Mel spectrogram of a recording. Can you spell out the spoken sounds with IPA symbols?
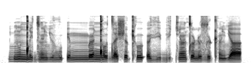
ʎ ũ ŋ͡ǃ i d͡z œ̃ ʎ ʏ v u ʔ e mː œ ŋ͡ǃ o d a ʃ a ʈʰ ʊ ʔ œ vʲ e bʲ a c œ̃ t ɔ ɳ ʊ z ʊ ʈʰ œ̃ ʎ a

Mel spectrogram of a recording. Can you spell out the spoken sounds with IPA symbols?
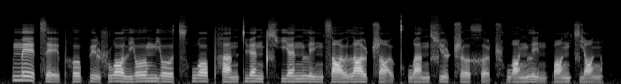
m e˥˩ ɪ̯ t͡s ḛ˨˩ ɪ̯ pʰ o˦ ʊ̯ p y̰˨˩ ʂ w ɔ˥˩ l j o˥ ʊ̯ m j o˧˥ ʊ̯ t͡sʰ w ɔ˥ pʰ a˧˥ n t̪ ɥ ɛ˥˩ n t͡ɕʰ j ɛ˥ n l i˧˥ ŋ s ɑ˧˥ ʊ̯ l ɑ˥˩ ʊ̯ ʈ͡ʂ ɑ̰˨˩ ʊ̯ kʰ w a˧˥ n ɕ y˧˥ ʈ͡ʂ ɤ˧˥ x ɤ̰˨˩ ʈ͡ʂʰ w ɑ˧˥ ŋ l ḭ˨˩ n p ɑ˥ ŋ t͡ɕ j ɑ˥˩ ŋ

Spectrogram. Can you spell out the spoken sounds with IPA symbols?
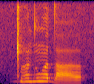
ɡ͡ǁ ə̃˥ d ũ˥ ɐ̯ d a˩ ɐ̯

